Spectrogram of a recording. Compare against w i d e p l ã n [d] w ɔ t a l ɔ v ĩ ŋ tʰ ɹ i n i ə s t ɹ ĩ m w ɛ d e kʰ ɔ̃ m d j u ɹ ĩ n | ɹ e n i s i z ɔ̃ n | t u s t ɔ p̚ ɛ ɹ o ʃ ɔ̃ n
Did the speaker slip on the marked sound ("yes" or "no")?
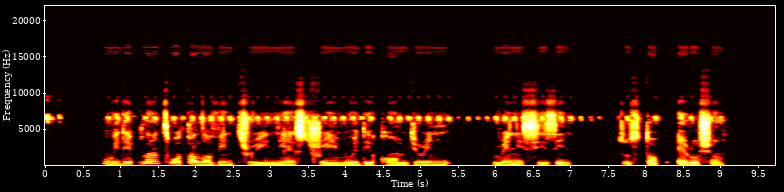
yes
